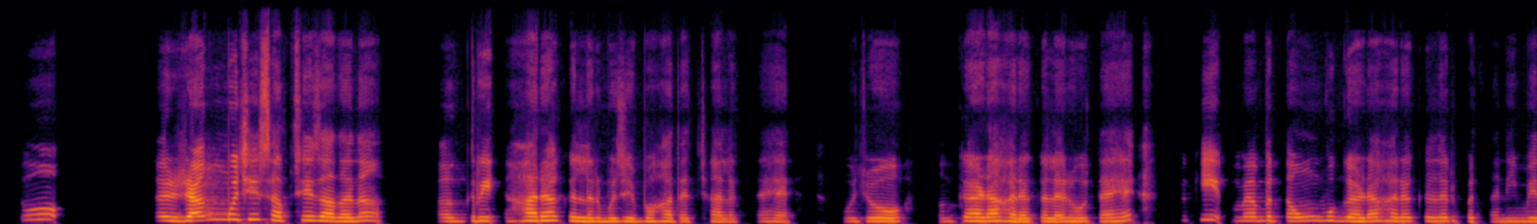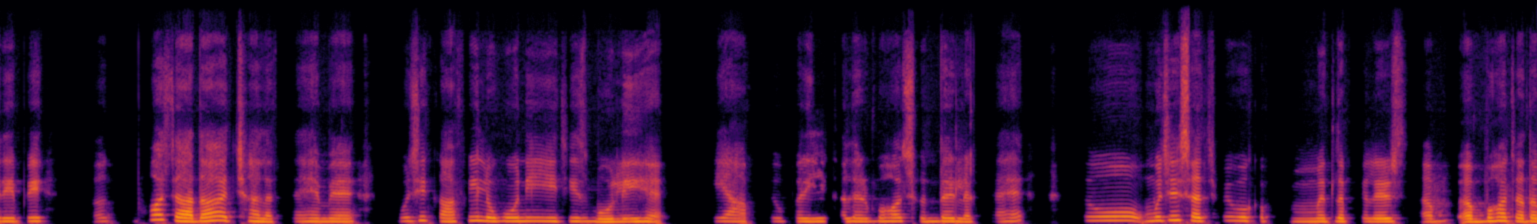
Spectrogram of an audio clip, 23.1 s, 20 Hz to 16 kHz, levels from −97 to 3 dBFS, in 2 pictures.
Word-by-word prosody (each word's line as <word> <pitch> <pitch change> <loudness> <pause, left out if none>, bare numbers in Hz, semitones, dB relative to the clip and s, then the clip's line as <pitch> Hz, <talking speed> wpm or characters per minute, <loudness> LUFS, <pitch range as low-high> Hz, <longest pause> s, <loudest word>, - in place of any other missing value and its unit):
तो 365 +2 -4 0.8
रंग 290 +6 +6
मुझे 380 0 +3
सबसे 310 -3 +1
ज़्यादा 265 -3 +6
ना 285 +2 0 0.4
अ, 245 - -3
ग्री 270 +3 -1 0.2
हरा 285 +2 +7
कलर 260 -5 +2
मुझे 235 +1 +1
बहुत 240 -1 0
अच्छा 230 +1 -5
लगता 225 +1 -10
है। 230 -2 -5 0.4
वो 235 - -8
जो 245 +2 +1 0.6
गाढ़ा 270 0 +6
हरा 230 -2 +4
कलर 230 0 0
होता 240 0 -2
है 260 +5 0
क्योंकि 325 +2 -7
मैं 275 0 -1
बताऊँ 280 0 -1
वो 300 +1 -1
गाढ़ा 260 -1 +3
हरा 260 -1 +1
कलर 260 0 -1
पता 245 -2 -9
नहीं 230 +1 -6
मेरे 240 0 0
पे 250 0 +1 0.4
अ, 235 - -12
बहुत 350 +9 -3
ज़्यादा 250 -2 +6
अच्छा 275 -3 0
लगता 225 +1 -4
है। 230 0 -1
मैं 225 0 0 0.4
मुझे 260 +3 -4
काफ़ी 245 +1 -2
लोगों 255 -2 +2
ने 255 +1 0
ये 250 -1 0
चीज़ 245 0 -4
बोली 215 +1 +1
है 220 -2 0 0.4
कि 245 - -8
आपके 240 0 -6
ऊपर 235 0 -7
ये 230 0 0
कलर 230 0 -1
बहुत 250 +1 0
सुंदर 235 0 -1
लगता 225 0 -5
है। 250 +4 -5 0.5
तो 290 -1 0
मुझे 285 +4 +2
सच 270 -5 +1
में 285 - -7
वो 275 -1 +1
कप 255 -1 -13 0.2
मतलब 225 +1 -1
कलर्स 225 0 0
अब 220 +3 -5
अब 215 - +5
बहुत 270 +2 +3
ज़्यादा 230 -2 +2
250 Hz, 180 wpm, -25 LUFS, 230-275 Hz, 0.8 s, हरा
